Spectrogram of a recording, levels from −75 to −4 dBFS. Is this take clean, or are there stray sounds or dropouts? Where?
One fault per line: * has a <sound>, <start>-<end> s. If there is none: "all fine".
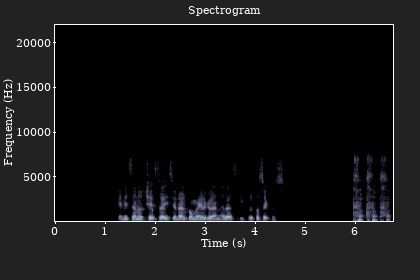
* has a cough, 5.9-6.7 s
